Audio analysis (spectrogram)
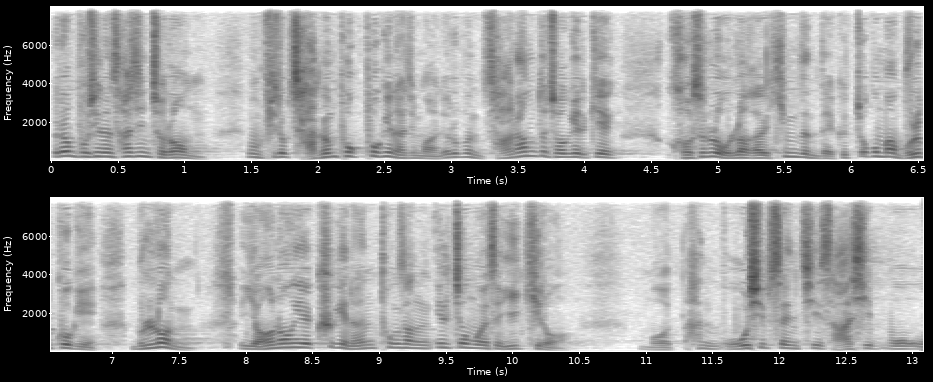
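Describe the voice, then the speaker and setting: A middle-aged man preaching a sermon as a pastor, swinging between loud calls and low, quiet asides. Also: lively intonation, fairly quick, slightly rough. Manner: acts out shouted cries and quoted voices. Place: church sanctuary. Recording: long hall reverb of a church.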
